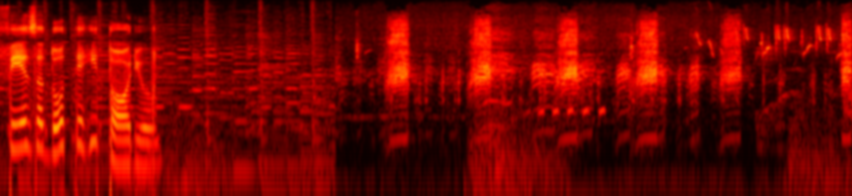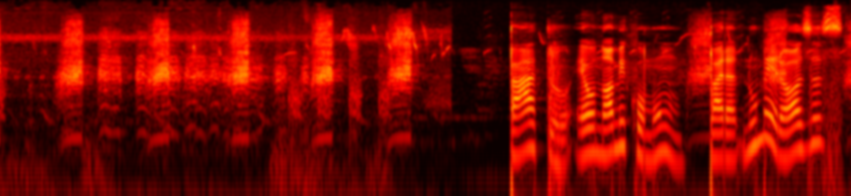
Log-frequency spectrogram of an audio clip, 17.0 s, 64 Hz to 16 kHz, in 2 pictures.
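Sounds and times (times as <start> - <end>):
ducks quacking loudly: 3.2 - 13.0, 15.3 - 17.0
soft short duck calls: 3.4 - 12.7.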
